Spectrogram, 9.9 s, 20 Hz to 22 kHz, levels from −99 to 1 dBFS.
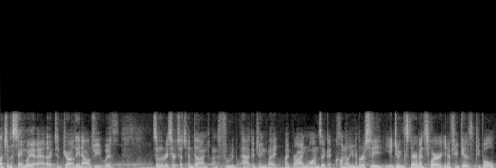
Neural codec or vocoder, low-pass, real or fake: codec, 16 kHz, 1 kbps, FunCodec, trained on Chinese and English, 50 frames a second; 7.2 kHz; fake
